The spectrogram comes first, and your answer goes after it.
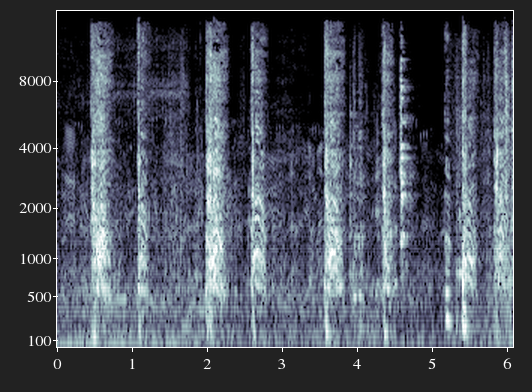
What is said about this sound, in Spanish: Se le habrá ido por mal sitio. Que beba un poco de agua, ¿no? Se le pasará.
